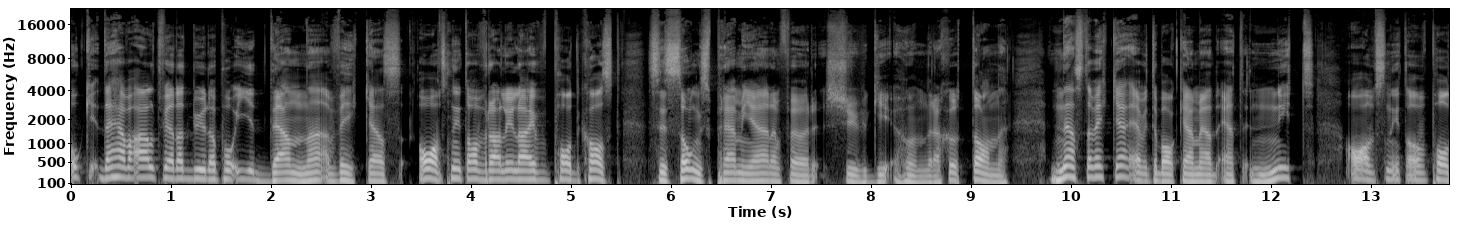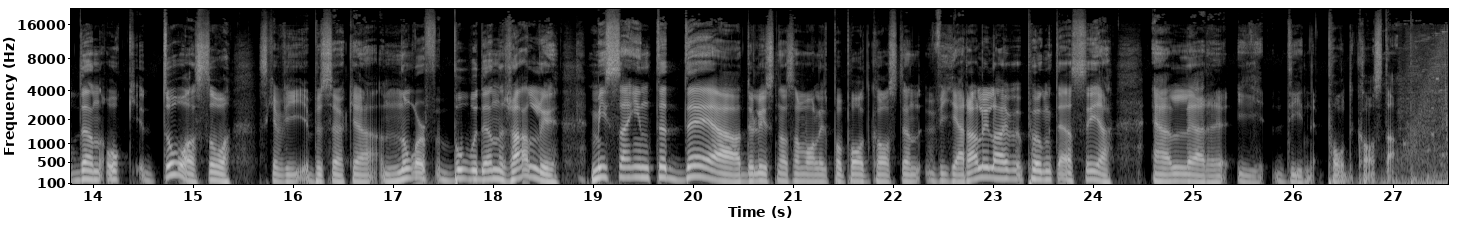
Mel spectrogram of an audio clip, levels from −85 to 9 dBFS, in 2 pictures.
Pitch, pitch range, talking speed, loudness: 135 Hz, 120-160 Hz, 120 wpm, -20 LUFS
